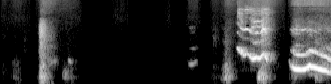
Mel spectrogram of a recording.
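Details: Young Cavalier King Charles Spaniel puppy, five weeks old, indoors: a few soft grunts, then a thin whine sliding downward, ending in a longer, high, wavering cry.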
